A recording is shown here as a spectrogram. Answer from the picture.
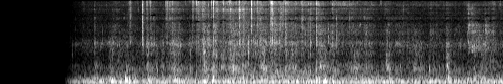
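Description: A horse's hooves stepping on loose arena dirt as it moves around on a lunge line: soft, irregular knocks over steady low background noise, starting about a second in.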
